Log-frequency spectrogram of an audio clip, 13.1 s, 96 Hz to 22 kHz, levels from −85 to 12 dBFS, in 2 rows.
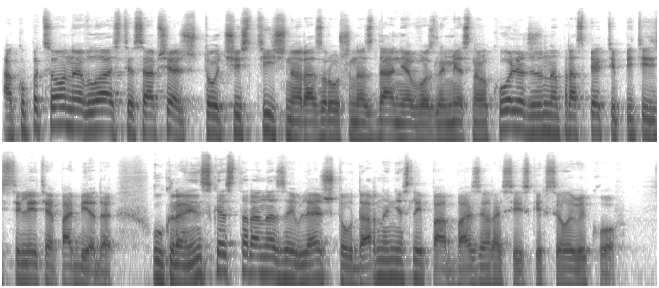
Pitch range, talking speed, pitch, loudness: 110-140 Hz, 110 wpm, 125 Hz, -19 LUFS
